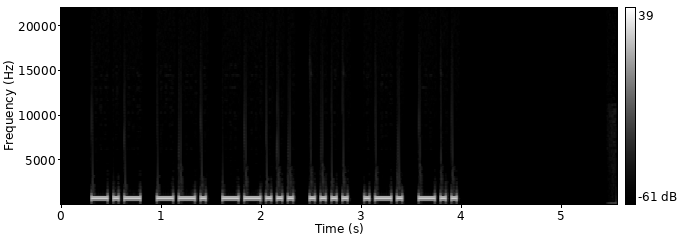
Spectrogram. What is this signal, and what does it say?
Morse code, heard as a keyed tone, about 24 wpm, 700 Hz. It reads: KG7HRD
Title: Speed Racing - USA Call Signs 22wpm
